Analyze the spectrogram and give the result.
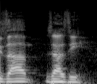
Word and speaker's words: Zazie: And you said Zaza. Her name actually Zazie. Is her name? Her name is pronounced Bates. Zazie Bates.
